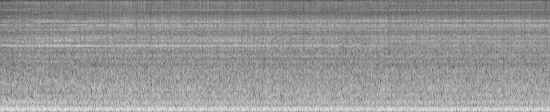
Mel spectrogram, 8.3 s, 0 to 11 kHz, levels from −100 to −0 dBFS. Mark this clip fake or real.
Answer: real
